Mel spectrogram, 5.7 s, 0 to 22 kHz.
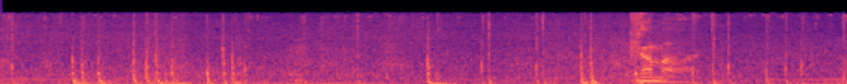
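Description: Geralt's horse Roach gallops in The Witcher 3, a rapid rhythmic clip-clop of hooves close by with a brief whinny near the end, while a voice speaks over it.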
